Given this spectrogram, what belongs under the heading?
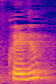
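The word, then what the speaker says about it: kwadu: Don't bring your tongue forward. Backwards. Do. Aha. Do. Kwedu. Kwedu.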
